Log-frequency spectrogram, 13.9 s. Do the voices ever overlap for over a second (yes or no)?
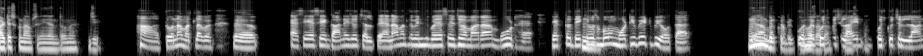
yes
